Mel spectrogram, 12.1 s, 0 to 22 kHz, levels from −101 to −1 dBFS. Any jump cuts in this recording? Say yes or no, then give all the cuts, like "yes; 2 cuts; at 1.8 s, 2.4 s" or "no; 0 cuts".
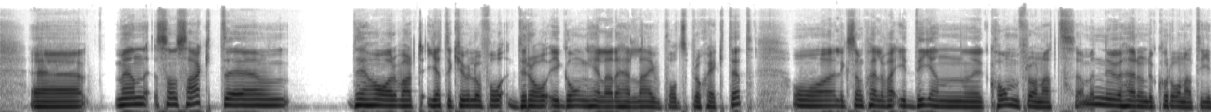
no; 0 cuts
